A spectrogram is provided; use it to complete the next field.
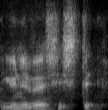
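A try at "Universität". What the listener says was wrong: you made the mistake of pronouncing one word in english because it's so close to English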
